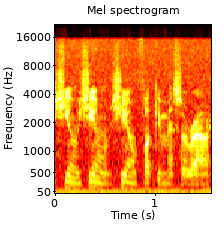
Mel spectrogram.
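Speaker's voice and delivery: normal talking voice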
